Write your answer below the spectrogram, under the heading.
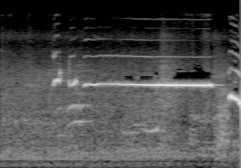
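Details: Common iora in full voice, singing to get other ioras to reply: two brief chirps, then a very long, pure whistled note that swells in strength before ending, and a falling slurred whistle at the close.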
